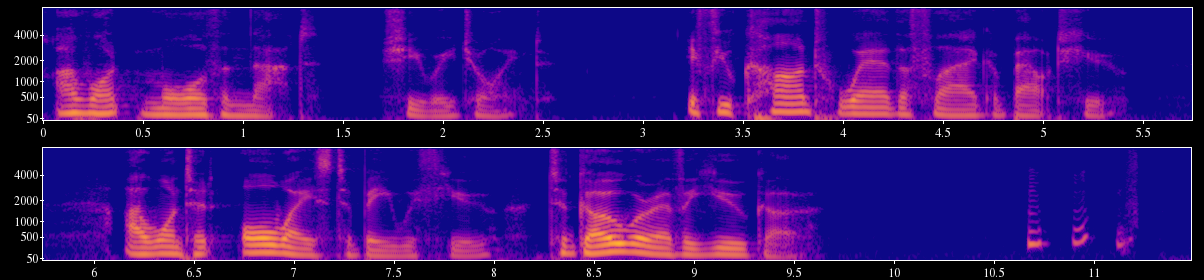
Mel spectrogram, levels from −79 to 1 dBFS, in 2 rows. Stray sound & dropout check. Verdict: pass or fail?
fail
